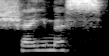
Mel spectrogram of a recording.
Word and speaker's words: Seamus: this is Sheamus Jack that's Sheamus because I absolutely love the name and it rhymes with famous um and Jack after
